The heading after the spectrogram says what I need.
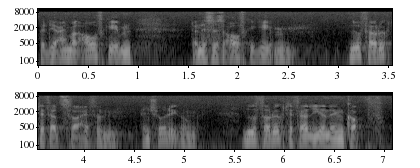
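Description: Speaking at medium pitch with lively intonation and a moderate pace, a man preaches emphatically, talking straight to his audience with frequent "you know?". His tone is a little mellow and husky, with vocal fry.

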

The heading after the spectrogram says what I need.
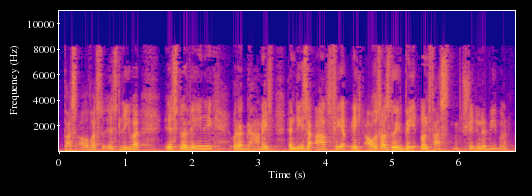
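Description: A middle-aged man preaches with fervour, his husky voice sitting a little high. He speaks directly to the listener and swings between loud, stretched exhortations and low, quiet asides. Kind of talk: sermon.

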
